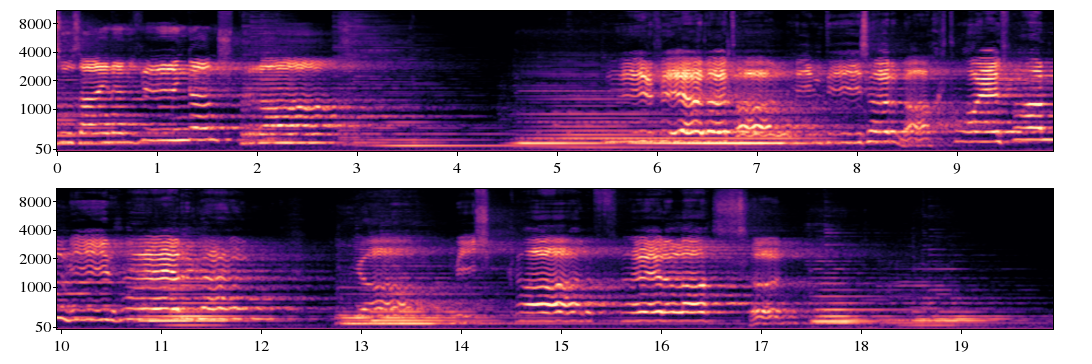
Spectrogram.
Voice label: Recitativo evangelist Jesus; Handel Masterworks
